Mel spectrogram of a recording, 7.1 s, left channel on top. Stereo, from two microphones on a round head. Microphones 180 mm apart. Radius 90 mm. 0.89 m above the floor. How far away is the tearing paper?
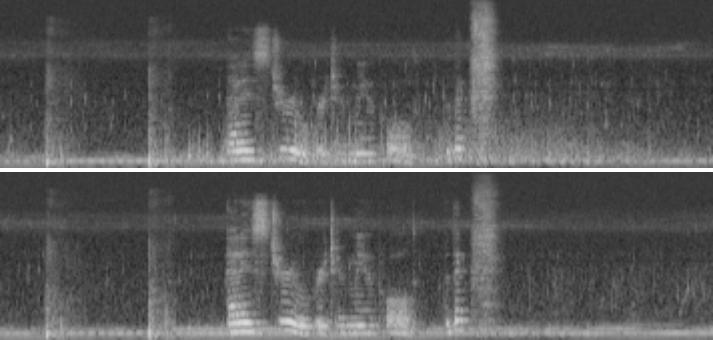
About 2 m.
